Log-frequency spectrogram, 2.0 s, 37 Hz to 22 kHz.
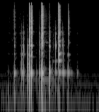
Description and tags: empty soda can squish 3
Empty soda can crunched slightly with hand.
Foley sound effect.
AKG condenser microphone M-Audio Delta AP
